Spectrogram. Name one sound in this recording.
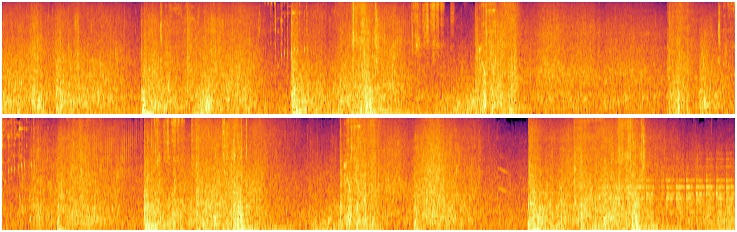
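Water splashes loudly as a figure skims across a river.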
